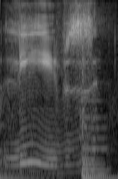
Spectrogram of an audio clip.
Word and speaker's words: leaves: The tour leaves, acaba con S, la escritura, la pronunciación es con Z. The tour leaves from the lobby.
